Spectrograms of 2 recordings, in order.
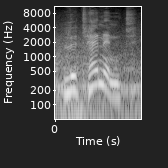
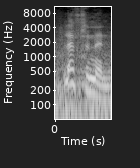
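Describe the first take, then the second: First: It is said with an American pronunciation. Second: It is said with a British pronunciation. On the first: "is an American way of saying it" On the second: "Lieutenant is a British way of saying it"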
